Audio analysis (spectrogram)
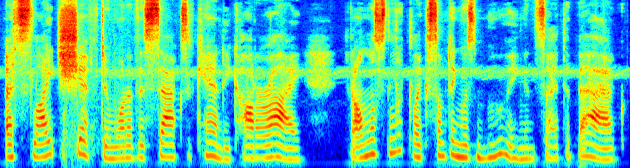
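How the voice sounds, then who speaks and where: A woman reading a fan story aloud in a steady, measured narration. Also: medium pitch, rough recording. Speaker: reader.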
